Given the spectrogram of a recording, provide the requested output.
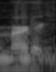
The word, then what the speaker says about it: Murdaugh: got yes spell your last name Richard Alexander murdick Jr m-u-r-d-a-u-g-h I go about buster murder I guess I've been saying it wrong Mr murdick is is your father sitting over here at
